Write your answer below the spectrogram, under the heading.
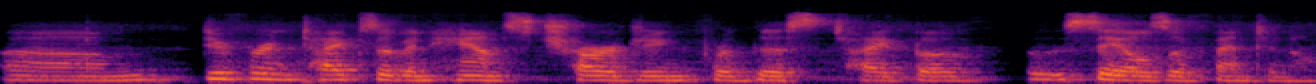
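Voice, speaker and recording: A woman with a medium-pitched voice and vocal fry speaks at a moderate pace with ordinary pitch variation. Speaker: town hall moderator. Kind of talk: reading audience questions. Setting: video call.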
